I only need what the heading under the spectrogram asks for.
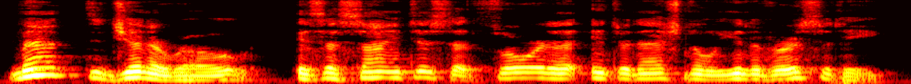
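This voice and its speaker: A man from Wisconsin with an American Midwest accent, reading an article slowly and carefully for English learners. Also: mid-range voice, animated, warm tone. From Wisconsin, USA. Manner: measured and deliberate, clearly pronounced. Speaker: reader of an English learning channel. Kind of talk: slow, careful reading aloud.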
